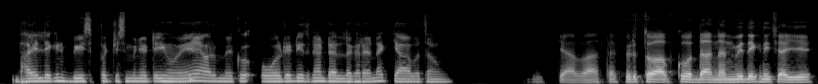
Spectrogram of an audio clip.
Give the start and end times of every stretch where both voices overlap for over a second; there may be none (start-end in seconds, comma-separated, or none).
none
